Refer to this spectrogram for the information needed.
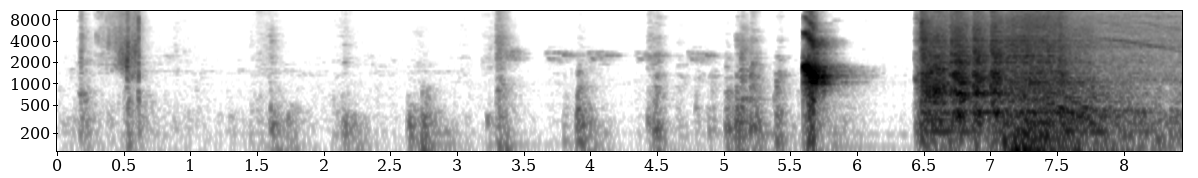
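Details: Toyota MR2 with a start-then-stall fault, fuel pump pressure confirmed OK: after a short crank the engine catches and roars briefly, then fades within two seconds; it starts and stalls, cause still under diagnosis.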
